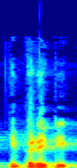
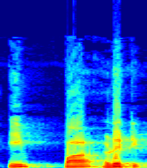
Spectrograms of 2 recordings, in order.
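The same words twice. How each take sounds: First: Said in the usual way. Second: imperative in slow beats, im, pa, retiv; split into syllables. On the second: Shown as a demonstration. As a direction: gaps inside imperative. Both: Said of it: "তিনটি syllable থাকে".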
